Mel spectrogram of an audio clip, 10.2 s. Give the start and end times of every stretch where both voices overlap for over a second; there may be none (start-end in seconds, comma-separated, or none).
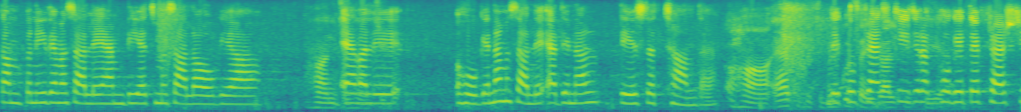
7.8-9.4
